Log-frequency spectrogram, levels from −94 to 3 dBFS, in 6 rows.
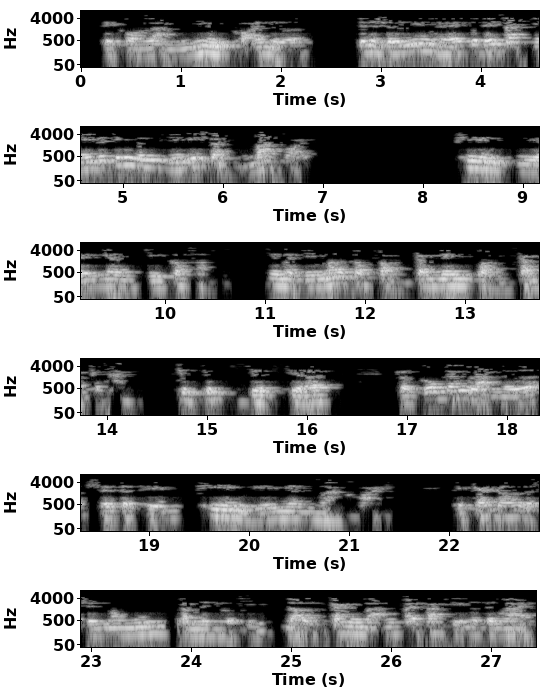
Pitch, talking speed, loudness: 165 Hz, 175 wpm, -18 LUFS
